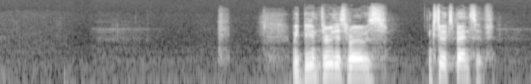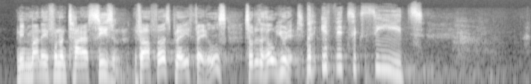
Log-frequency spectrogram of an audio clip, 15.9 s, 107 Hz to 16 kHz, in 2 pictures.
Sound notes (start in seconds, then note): 3.2 scoffs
